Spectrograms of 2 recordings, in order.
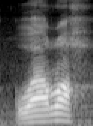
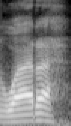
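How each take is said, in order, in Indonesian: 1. Bunyi r dibuat berat dan tebal. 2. Bunyi r dibuat ringan dan tipis. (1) "misalnya Assalamualaikum waroh waroh" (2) "bukan warah. kalau warah berarti belum tebal"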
